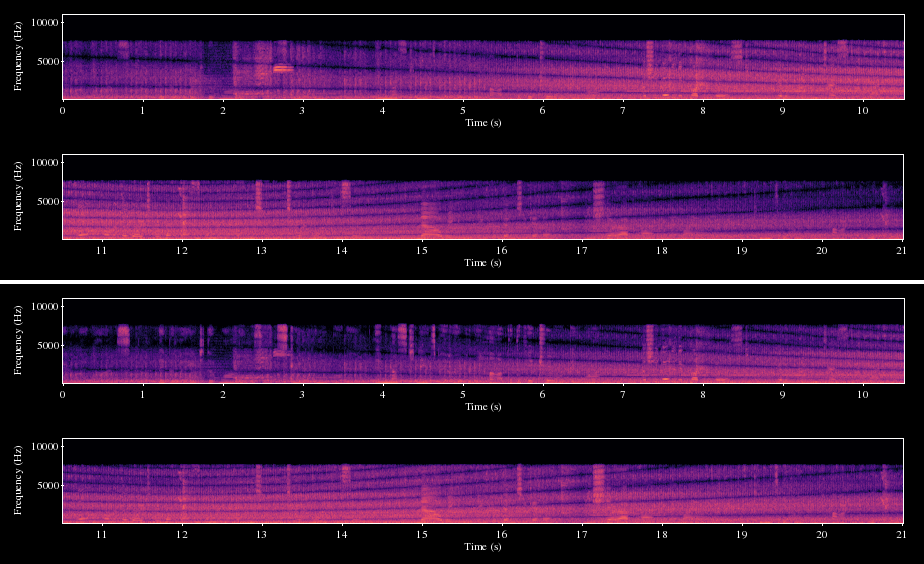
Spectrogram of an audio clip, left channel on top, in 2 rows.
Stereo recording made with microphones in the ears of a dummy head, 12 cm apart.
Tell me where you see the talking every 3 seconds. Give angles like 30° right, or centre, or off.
70° right, 60° right, 10° left, 50° left, 10° left, 40° right, 70° right.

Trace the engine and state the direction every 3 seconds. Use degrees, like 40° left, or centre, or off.
80° left, 70° left, 60° left, 30° left, 20° right, 50° right, 60° right.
